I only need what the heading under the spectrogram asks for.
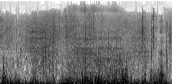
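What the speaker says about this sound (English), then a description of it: "Wind's starting to pick up." Wind gusts across Penstock Lagoon in Tasmania, buffeting the microphone with a loud, rumbling roar that rises and falls, with no voices heard.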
